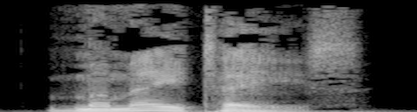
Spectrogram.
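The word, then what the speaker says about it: Mimetes (μιμηταί): This is a Greek word called mimetes. Mimetes. M-I-M-E-T-E-S. And both of those E's are pronounced as an A.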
